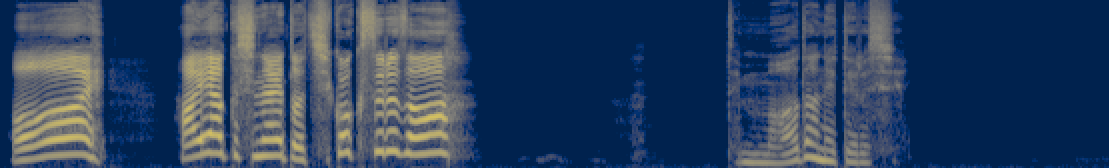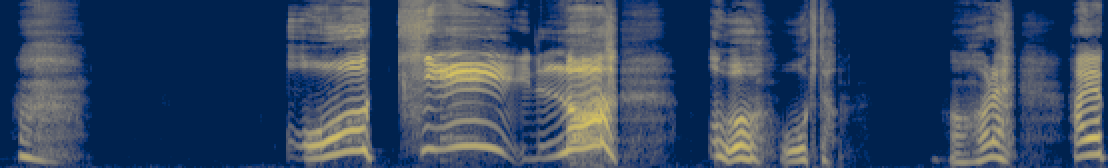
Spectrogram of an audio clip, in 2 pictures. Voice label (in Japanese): Shonen Kougakunen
